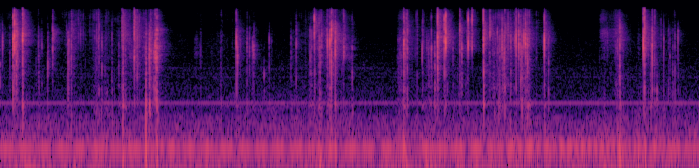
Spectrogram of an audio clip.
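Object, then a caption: Plastic shrink wrap on a hardcover book. Fingertips squeeze and crinkle the loose, clear plastic shrink wrap still sealing a medium hardcover journal with a cheetah-print cover. The result is a series of sharp, bright crackles and crinkles with quiet gaps between them, over a faint low hum.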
